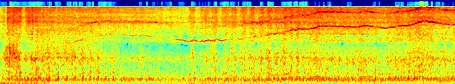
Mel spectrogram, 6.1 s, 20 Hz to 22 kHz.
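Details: Cold Ford 6.9 IDI turbo diesel with no compression, fed starting fluid: uneven chugging at about three beats a second, stumbling rhythm; rough running, suspected internal failure.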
